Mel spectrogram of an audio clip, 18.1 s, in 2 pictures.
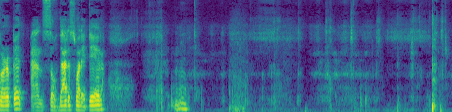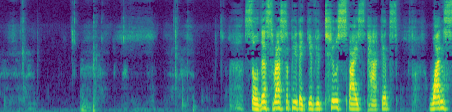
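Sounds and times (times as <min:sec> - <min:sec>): person chewing: 0:02.6 - 0:13.9.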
